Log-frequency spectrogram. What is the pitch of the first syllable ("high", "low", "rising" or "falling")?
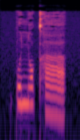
high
